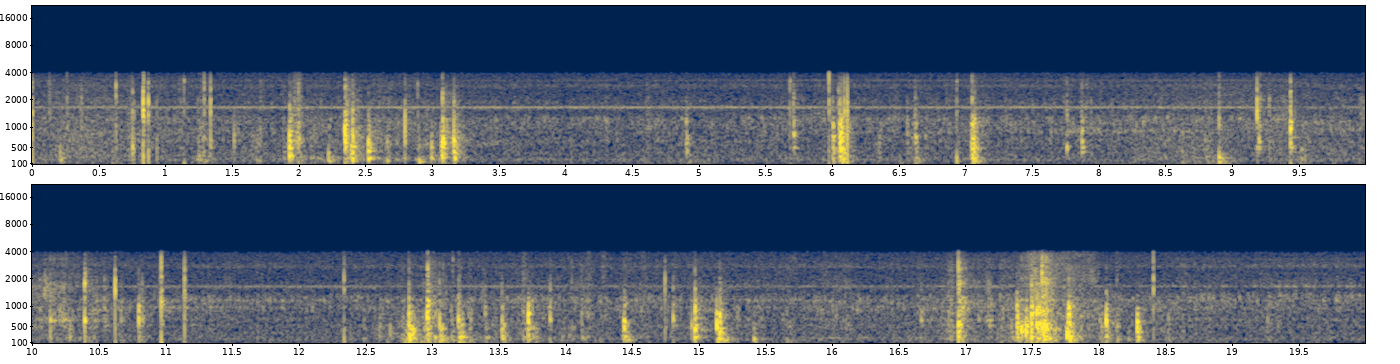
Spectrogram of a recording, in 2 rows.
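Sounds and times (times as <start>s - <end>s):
faint steady hum: 0.0s - 20.0s.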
